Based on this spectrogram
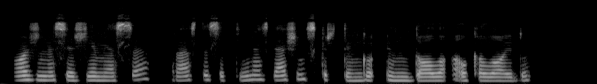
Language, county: Lithuanian, Vilnius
